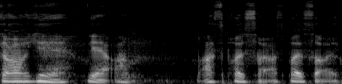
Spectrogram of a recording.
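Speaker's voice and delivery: very soft, low reluctant mumble; grudging concession. Retold or imitated. Customer conceding to shop worker, grudging and quiet. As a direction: imitate someone backing down, voice dropped low and small.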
